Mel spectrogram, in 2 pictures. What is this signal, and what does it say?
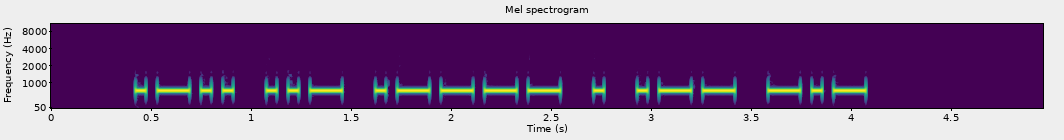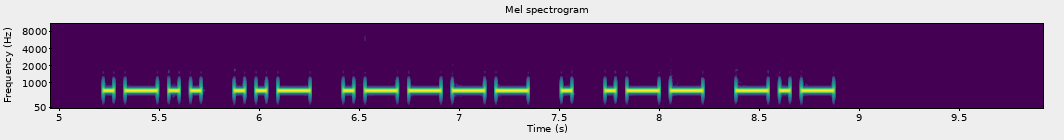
Morse code, heard as a keyed tone, about 22 wpm, 700 Hz. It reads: LU1EWK LU1EWK
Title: DXCC-100 Call Signs - 6 Characters - Repeated 3x - 22wpm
